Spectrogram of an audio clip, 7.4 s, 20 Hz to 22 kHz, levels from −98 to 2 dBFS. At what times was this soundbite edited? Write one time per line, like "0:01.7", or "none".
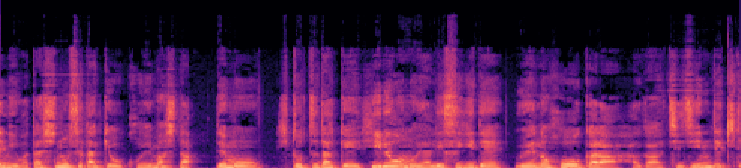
0:02.1
0:05.1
